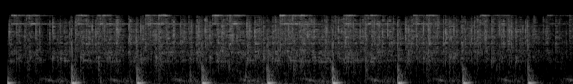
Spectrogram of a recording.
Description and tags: El sonido es de bicicleta pequeña
bicycle, bicicleta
